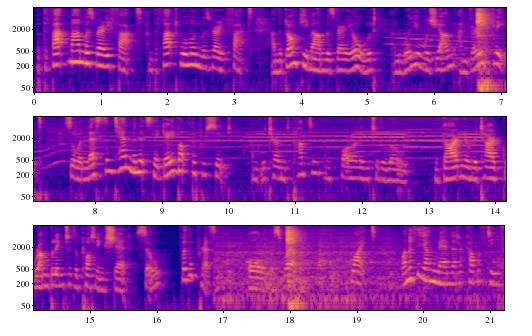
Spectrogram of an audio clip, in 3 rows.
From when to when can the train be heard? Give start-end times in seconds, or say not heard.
16.8-21.1.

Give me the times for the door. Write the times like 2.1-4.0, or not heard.
6.4-7.7, 17.9-18.8.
